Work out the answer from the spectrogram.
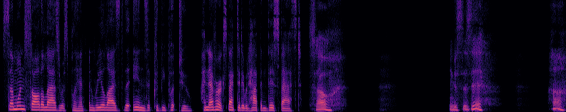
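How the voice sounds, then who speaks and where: An actress playing a composed, capable female scientist in a game, speaking in a measured, matter-of-fact, dry way. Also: on the low side, creaky, darkish tone, dry recording. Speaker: scientist working alongside the captain. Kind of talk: game character voice lines.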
